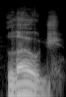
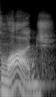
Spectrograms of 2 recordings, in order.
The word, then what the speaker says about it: loge: Loge. No, it's pronounced Loge. He's right. Yeah, Dan, what the fuck? Wait, really? Loge? Yeah, it's Loge. Yeah. Oh, I stand correct. I thought it was lodge.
